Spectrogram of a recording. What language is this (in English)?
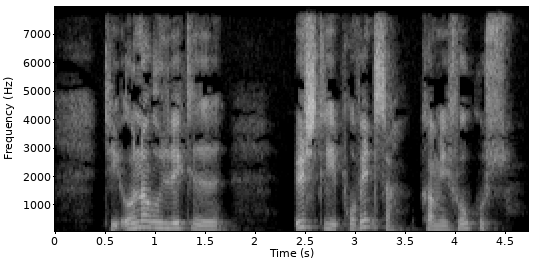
Danish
